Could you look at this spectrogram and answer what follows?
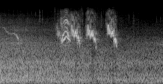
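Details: Eurasian tree sparrow fledglings at a plum tree in Tenmangu shrine grounds, 25 May 2024, coming to receive food; three sharp, high chirps in quick succession against soft background hiss.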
